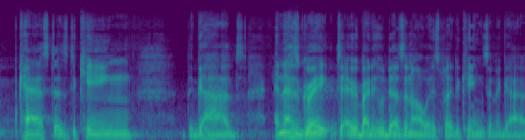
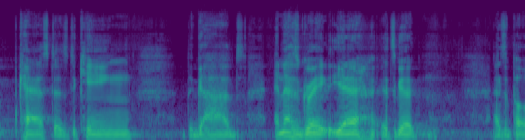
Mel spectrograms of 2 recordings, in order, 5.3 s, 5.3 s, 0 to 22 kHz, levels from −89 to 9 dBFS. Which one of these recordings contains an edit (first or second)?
second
